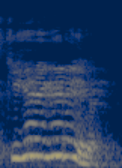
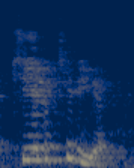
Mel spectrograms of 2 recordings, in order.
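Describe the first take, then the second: First: "o que que ele queria" pitched up, leaning on the doubled "que que"; emphatic question. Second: Said in the usual way. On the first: Shown as a demonstration. Teacher contrasting emphatic with direct question. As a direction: stress "que que" as if you really want to know. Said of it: "a gente tá enfatizando porque você quer saber mesmo". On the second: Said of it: "aqui é direto".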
